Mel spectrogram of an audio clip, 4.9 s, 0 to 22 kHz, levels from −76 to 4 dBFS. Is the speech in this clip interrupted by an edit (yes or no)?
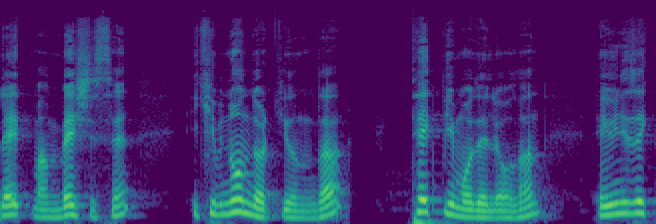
yes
